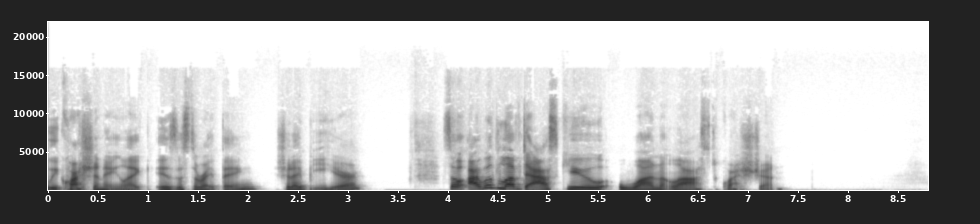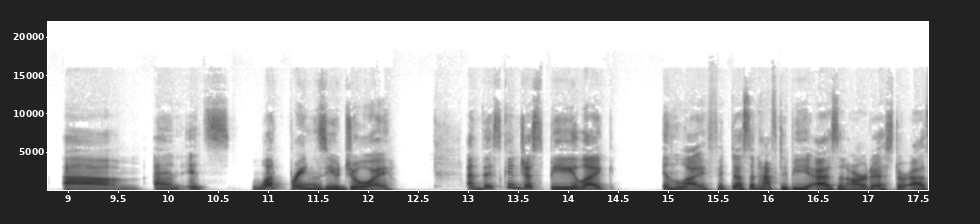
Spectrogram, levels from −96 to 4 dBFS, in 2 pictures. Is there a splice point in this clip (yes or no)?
no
